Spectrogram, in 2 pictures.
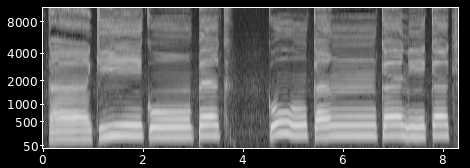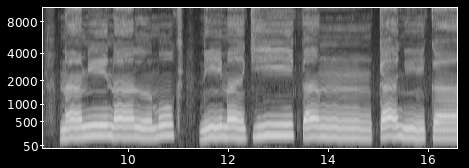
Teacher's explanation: Huruf kaf ini keluarnya huruf berasal dari pangkal lidah atau lidah bagian belakang. Di mana lidah bagian belakang itu ditempati dua huruf, yaitu huruf kaf dan huruf qof.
